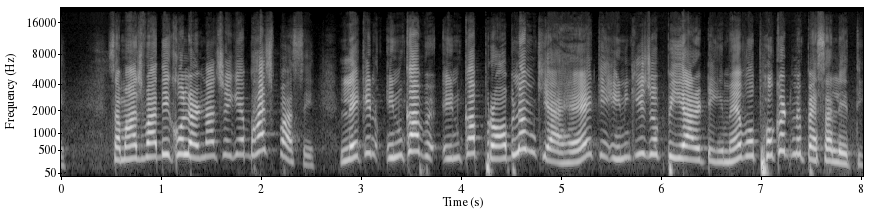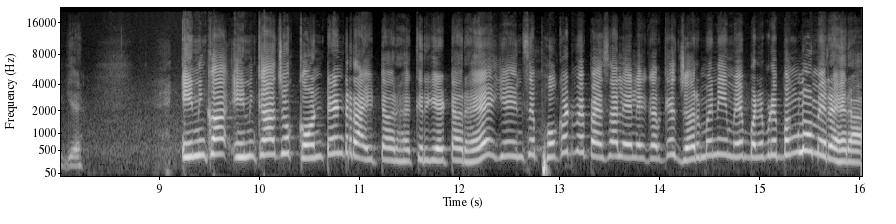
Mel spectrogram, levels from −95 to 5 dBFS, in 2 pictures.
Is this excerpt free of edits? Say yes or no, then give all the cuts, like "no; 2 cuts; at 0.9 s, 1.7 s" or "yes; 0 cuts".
yes; 0 cuts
